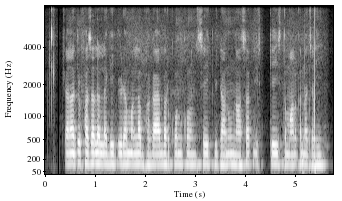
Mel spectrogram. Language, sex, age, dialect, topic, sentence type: Chhattisgarhi, male, 25-30, Western/Budati/Khatahi, agriculture, question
